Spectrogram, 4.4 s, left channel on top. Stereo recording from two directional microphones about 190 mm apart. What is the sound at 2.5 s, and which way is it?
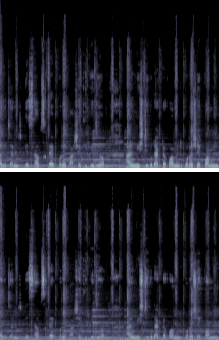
Speech, 30° left (ahead or behind).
